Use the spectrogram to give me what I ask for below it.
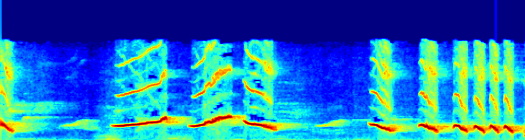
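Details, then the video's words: White-rumped shama tutor song with fill-ins: long rising and falling clear whistles, a soft level note, then a quick descending run of sharp whistled notes. "MASTERAN MEWAH MURAI BATU FULL ISIAN , SEKALI DENGAR AUTO NYAUT"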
